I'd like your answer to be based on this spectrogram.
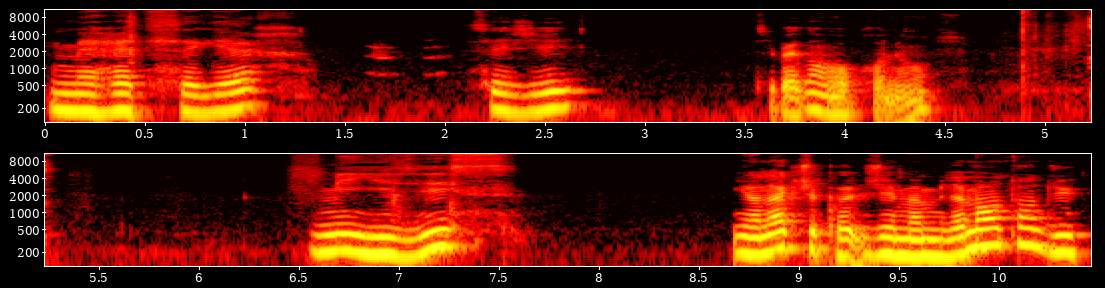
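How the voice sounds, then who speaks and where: A woman slowly leafs through a deck of oracle cards in a casual vlog, naming each card and praising it under her breath. Her voice sits a little low and mellow. Her pace is unhurried and unforced. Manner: admiring, murmurs card names softly, often half-whispered.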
